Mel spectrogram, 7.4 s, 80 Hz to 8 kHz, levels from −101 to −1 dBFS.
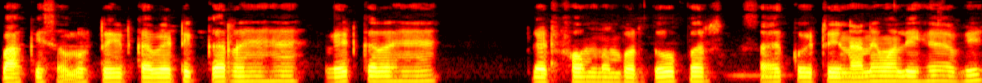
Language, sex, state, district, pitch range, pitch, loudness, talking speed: Hindi, male, Uttar Pradesh, Deoria, 120-135 Hz, 130 Hz, -22 LUFS, 195 wpm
